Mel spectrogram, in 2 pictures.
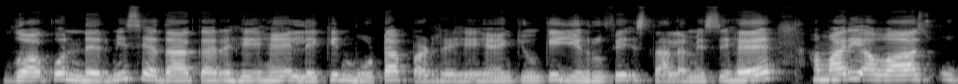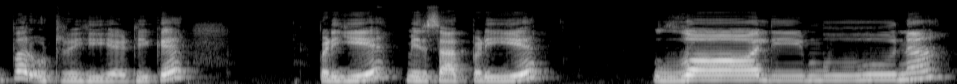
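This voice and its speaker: A woman's voice: on the low side, lively intonation, unhurried. A woman with a Pakistani Urdu accent teaching Quran pronunciation to children, drawing out each syllable and repeating drills patiently. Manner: addresses pupils warmly as dear children. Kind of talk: slow, patient tajweed lesson for children.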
